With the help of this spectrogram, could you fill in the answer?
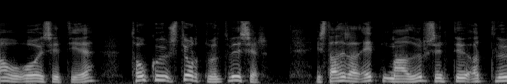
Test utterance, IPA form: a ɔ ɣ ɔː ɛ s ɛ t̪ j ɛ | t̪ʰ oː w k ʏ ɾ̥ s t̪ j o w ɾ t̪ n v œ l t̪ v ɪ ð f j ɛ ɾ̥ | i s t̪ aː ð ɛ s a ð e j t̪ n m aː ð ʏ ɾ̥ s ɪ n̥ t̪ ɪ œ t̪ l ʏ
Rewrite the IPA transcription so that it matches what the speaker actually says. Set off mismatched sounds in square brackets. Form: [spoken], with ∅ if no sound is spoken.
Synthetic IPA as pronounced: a ɔ ɣ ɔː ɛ s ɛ t̪ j ɛ | t̪ʰ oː w k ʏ [∅] s t̪ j o w ɾ t̪ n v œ l t̪ v ɪ ð [s] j ɛ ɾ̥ | i s t̪ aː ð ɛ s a ð e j t̪ n m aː ð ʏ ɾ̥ s ɪ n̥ t̪ ɪ œ t̪ l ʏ

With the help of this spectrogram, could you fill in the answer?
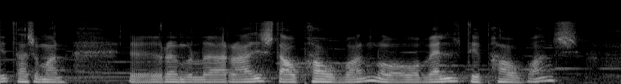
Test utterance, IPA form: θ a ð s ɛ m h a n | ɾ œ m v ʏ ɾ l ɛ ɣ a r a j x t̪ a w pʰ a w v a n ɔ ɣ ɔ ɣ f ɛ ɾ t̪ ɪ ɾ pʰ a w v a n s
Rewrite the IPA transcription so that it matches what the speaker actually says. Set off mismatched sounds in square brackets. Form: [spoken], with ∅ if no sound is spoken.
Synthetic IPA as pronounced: θ a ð s ɛ m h a n | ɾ œ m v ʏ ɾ l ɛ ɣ a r a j [s] t̪ a w pʰ a w v a n ɔ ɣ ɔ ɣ [v] ɛ [l] t̪ ɪ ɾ pʰ a w v a n s

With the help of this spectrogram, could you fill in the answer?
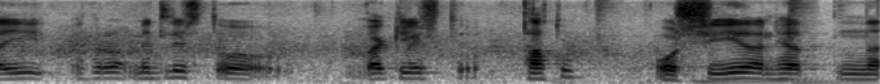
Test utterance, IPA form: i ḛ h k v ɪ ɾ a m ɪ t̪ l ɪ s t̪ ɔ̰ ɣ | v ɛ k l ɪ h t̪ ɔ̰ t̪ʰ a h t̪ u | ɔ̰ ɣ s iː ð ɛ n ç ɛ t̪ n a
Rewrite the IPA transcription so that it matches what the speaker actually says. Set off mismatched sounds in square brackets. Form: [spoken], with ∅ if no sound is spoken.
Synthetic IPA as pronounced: i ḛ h k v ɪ ɾ a m ɪ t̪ l ɪ s t̪ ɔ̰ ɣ | v ɛ k l ɪ [s] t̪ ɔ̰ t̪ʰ a h t̪ u | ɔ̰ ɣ s iː ð [a] n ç ɛ t̪ n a

